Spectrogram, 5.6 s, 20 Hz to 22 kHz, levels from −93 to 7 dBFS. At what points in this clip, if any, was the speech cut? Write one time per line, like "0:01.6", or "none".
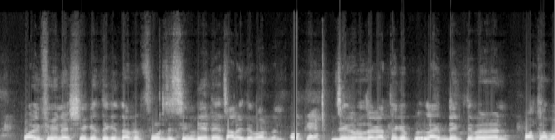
none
